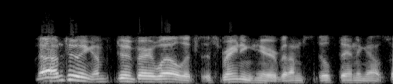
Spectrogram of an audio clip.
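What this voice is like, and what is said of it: Usual voice. Nothing is said of it.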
